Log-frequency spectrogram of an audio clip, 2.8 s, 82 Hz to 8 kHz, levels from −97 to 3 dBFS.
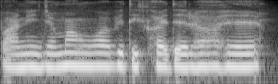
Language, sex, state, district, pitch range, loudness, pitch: Hindi, female, Jharkhand, Palamu, 215-220 Hz, -14 LUFS, 215 Hz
